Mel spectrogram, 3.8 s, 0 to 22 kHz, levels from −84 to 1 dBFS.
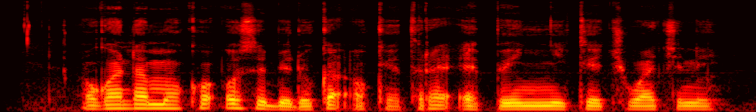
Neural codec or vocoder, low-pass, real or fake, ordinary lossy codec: none; none; real; none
